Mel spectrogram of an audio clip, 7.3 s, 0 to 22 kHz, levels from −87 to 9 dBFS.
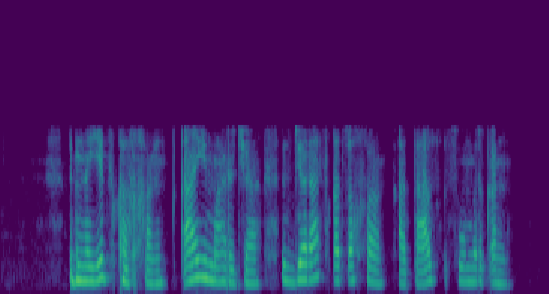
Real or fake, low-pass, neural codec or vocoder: fake; 3.6 kHz; codec, 16 kHz, 8 kbps, FreqCodec, smaller model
